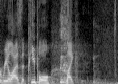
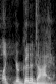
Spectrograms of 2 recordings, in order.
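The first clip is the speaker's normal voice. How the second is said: normal talking voice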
